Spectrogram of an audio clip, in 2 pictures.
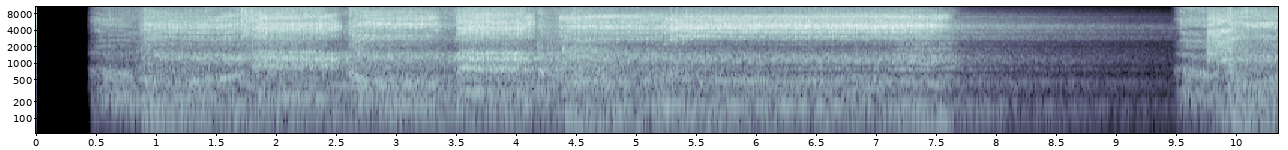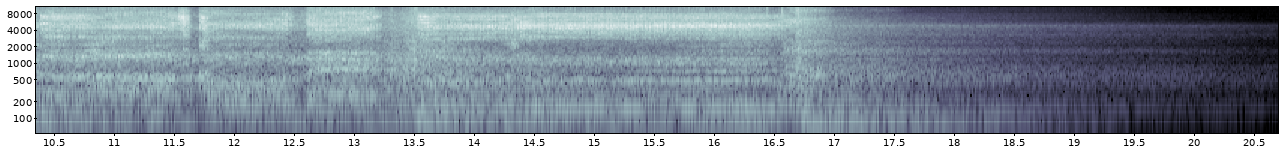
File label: Quest Intro Chant; Entrati Labs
